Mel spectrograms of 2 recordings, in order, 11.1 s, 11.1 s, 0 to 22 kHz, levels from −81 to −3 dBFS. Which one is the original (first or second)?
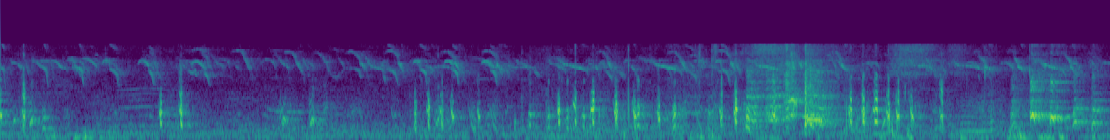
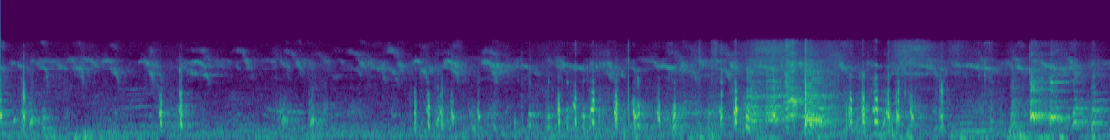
first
